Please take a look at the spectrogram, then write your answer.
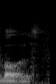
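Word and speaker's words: Bolles: that's spelled b.o.l elias i don't know how to pronounce name but that's it's spelled b-o-l-l-e-s so i'm going to call them bowls and according to time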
